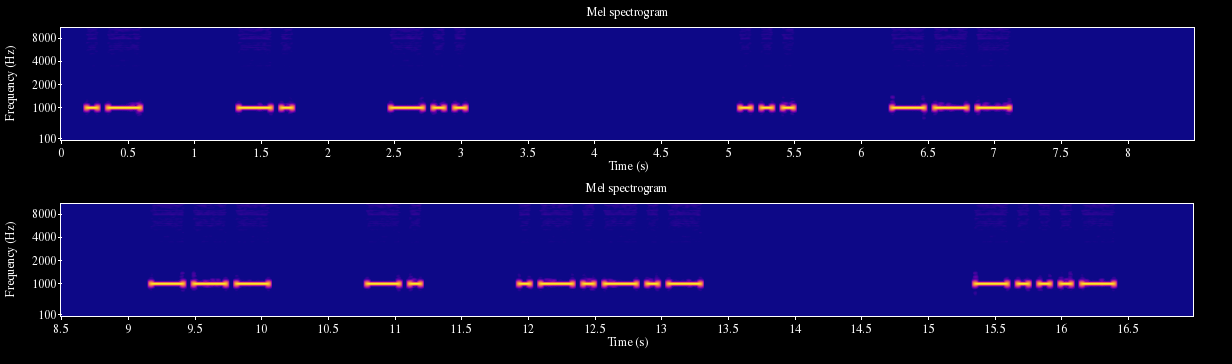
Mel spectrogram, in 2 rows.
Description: Morse code, heard as a keyed tone, about 15 wpm, spaced as for 8 wpm, 1000 Hz. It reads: AND SO ON. <BT>
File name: qotdfiles / 8wpm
